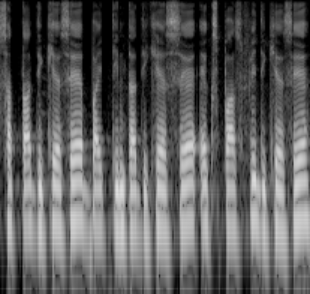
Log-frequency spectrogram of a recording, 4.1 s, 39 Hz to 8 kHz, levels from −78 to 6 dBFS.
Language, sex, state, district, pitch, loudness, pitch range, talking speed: Nagamese, male, Nagaland, Kohima, 130 Hz, -14 LUFS, 125-140 Hz, 115 wpm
